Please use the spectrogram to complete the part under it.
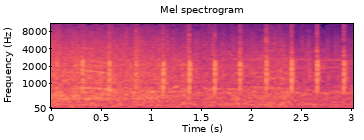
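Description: A crowd claps in a steady rhythm.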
